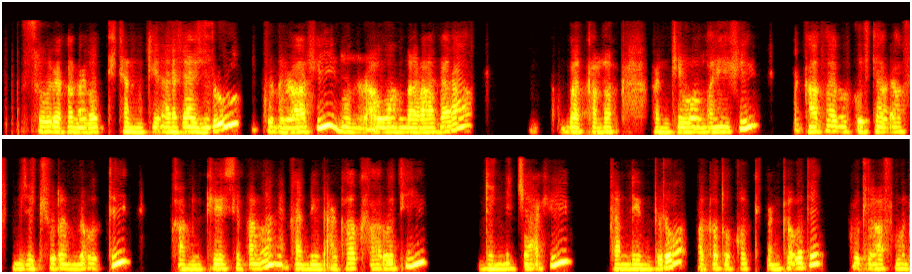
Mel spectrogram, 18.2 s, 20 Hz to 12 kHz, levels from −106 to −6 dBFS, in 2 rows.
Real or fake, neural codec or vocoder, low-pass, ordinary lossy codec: fake; codec, 16 kHz, 1 kbps, FreqCodec, smaller model; 7.2 kHz; MP3, 48 kbps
